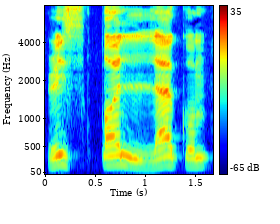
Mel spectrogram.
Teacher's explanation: যদি তানভিনের পর লাম আসে তাহলে মিলাইয়া গুন্না ছাড়া পড়তে হয় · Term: ইদগামে বেলা গুণ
